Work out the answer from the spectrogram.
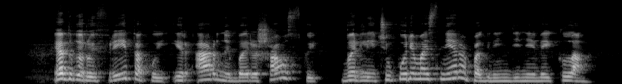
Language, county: Lithuanian, Marijampolė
